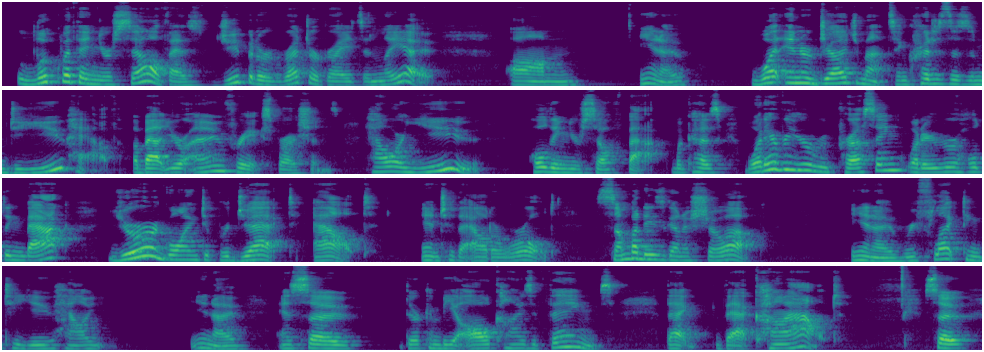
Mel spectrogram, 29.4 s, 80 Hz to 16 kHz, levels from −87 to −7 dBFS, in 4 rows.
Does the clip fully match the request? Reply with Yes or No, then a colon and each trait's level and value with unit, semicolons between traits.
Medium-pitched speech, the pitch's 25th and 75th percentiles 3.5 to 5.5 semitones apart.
Yes: medium, 175 Hz; average, 4.0 semitones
